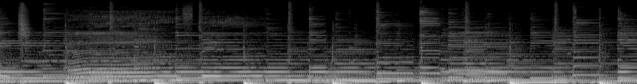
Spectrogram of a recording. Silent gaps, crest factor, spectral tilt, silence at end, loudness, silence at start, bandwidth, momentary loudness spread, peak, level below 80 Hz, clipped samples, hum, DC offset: none; 16 dB; -7 dB/octave; 0 s; -24 LUFS; 0 s; 19 kHz; 3 LU; -6 dBFS; -26 dBFS; under 0.1%; none; under 0.1%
